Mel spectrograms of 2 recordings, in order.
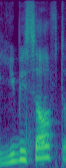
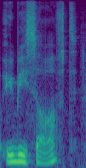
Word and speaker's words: Ubisoft: doing this podcast and it's actually mixed it's one of those ones where pretty much it's correct to say ubisoft or ubisoft generally if you're a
